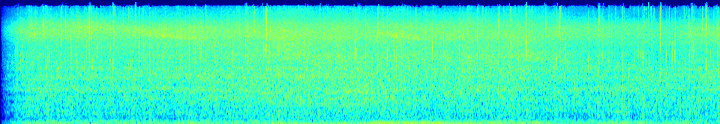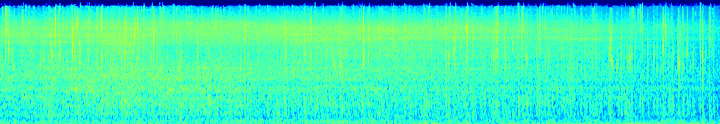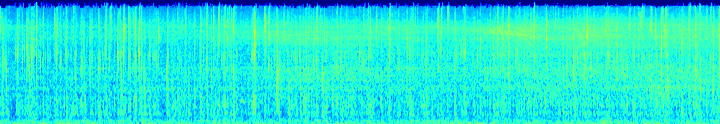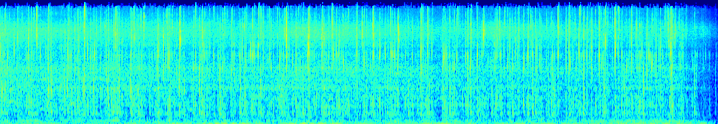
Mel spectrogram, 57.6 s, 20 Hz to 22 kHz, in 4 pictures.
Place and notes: {"title": "Montreal: 4702 Queen Mary (balcony) - 4702 Queen Mary (balcony)", "date": "2008-09-06 16:30:00", "description": "equipment used: M-Audio Microtrack\nbalcony in the rain", "latitude": "45.49", "longitude": "-73.62", "altitude": "87", "timezone": "America/Montreal"}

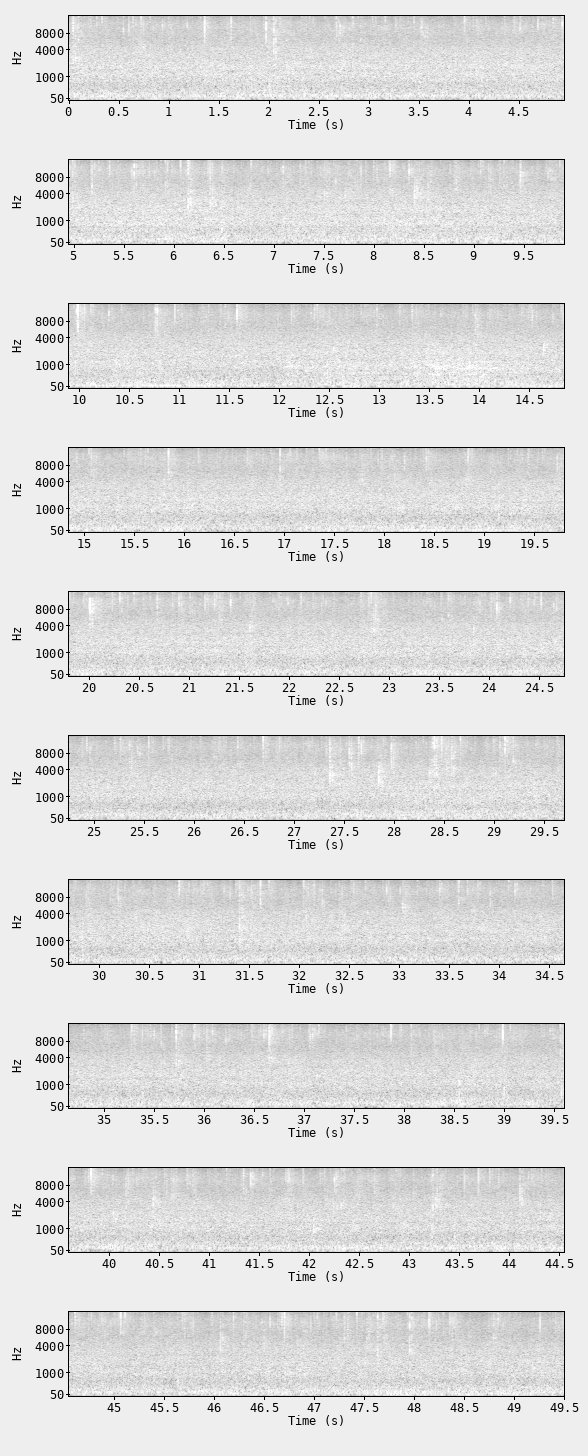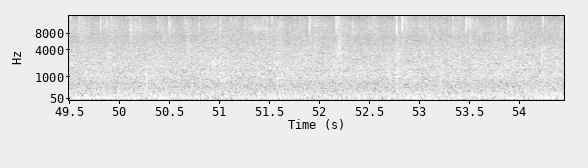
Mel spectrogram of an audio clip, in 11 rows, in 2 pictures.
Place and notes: {"title": "Taipei Railway Workshop, Taiwan - Thunderstorm", "date": "2014-09-24 17:23:00", "description": "Thunderstorm, Disused railway factory\nZoom H2n MS+XY", "latitude": "25.05", "longitude": "121.56", "altitude": "9", "timezone": "Asia/Taipei"}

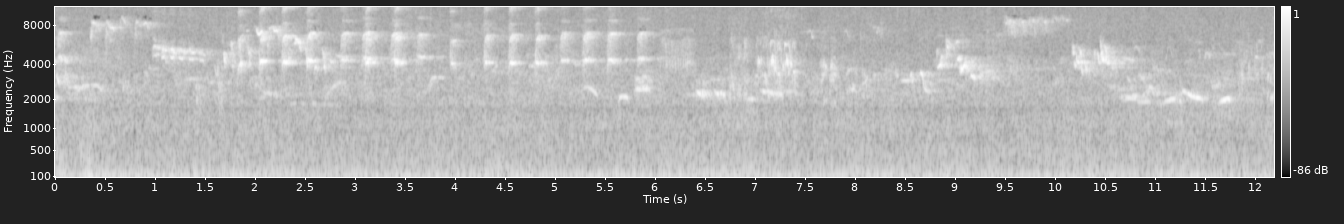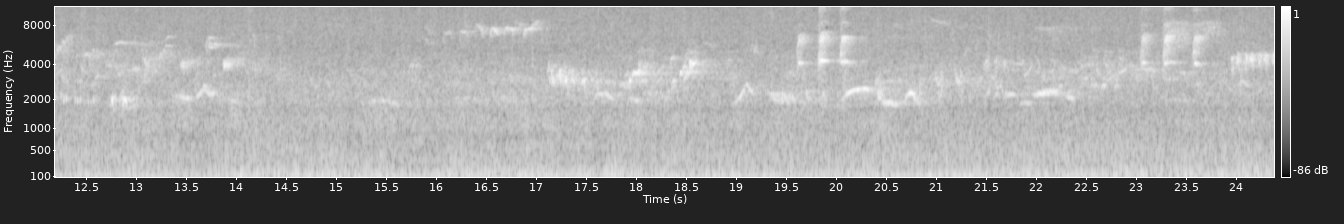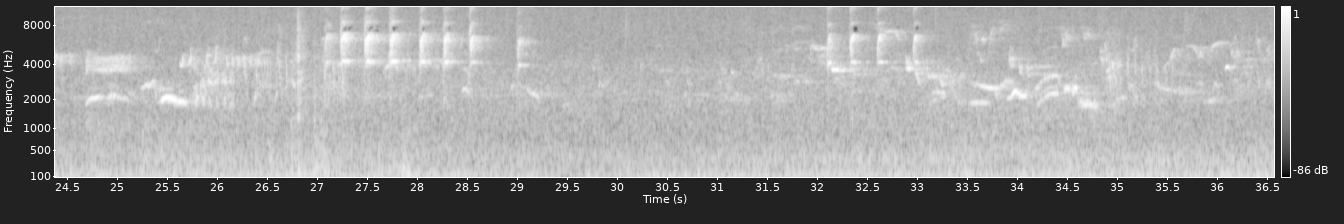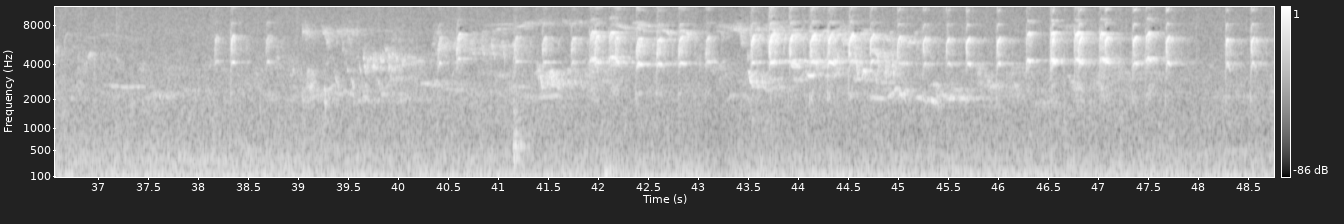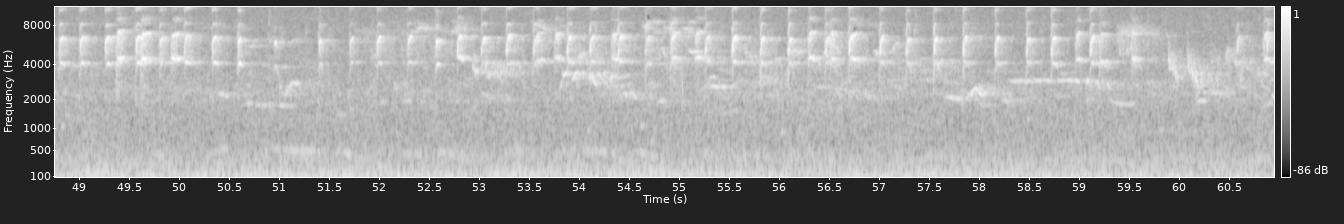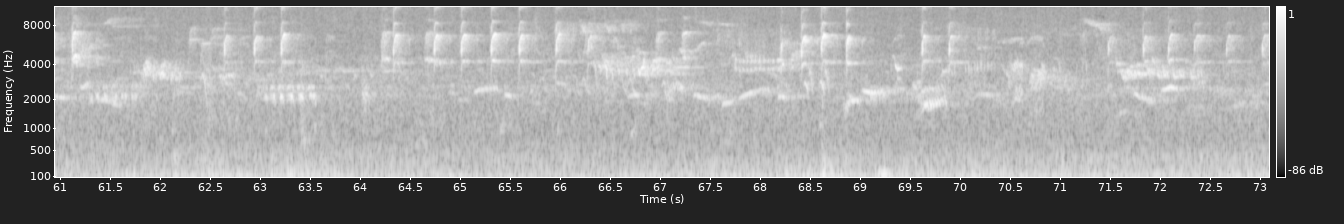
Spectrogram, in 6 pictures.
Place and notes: {"title": "Tregastel bourg, Pleumeur-Bodou, France - Evening village birds [Tregastel]", "date": "2019-04-22 20:25:00", "description": "Vers 20hr. Temps humide. présences de volatiles qui font des bruits.\nAround 8 pm. Humid weather. birds sings.\nApril 2019.", "latitude": "48.81", "longitude": "-3.50", "altitude": "31", "timezone": "Europe/Paris"}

